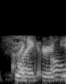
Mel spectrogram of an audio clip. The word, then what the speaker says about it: Slankard: And a part of the fact is, It's an interesting last name to pronounce, just like Slankard sometimes is my last name. Megan Slankard has been confusing people. – Slackard. – Slankard, yes.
